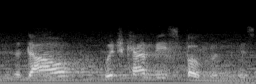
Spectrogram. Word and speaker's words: Tao: of nature is for the Dao t-a-o pronounced Dao in the Mandarin dialect how in the changhai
